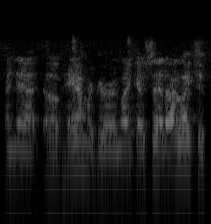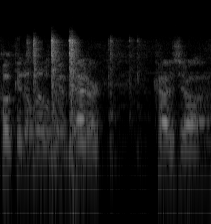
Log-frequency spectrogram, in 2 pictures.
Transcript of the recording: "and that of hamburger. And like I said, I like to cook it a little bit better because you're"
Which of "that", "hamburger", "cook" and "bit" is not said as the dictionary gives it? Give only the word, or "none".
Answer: hamburger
